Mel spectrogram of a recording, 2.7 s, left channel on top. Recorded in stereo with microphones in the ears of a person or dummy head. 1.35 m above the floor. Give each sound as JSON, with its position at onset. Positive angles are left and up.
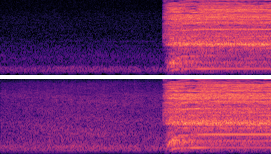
{"t": 1.6, "sound": "a drill", "side_deg": -15, "distance_m": 0.8}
